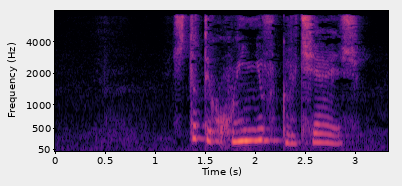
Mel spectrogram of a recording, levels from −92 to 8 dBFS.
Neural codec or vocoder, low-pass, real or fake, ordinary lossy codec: codec, 16 kHz, 16 kbps, FunCodec, trained on LibriTTS, 50 frames a second; 7.2 kHz; fake; MP3, 32 kbps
